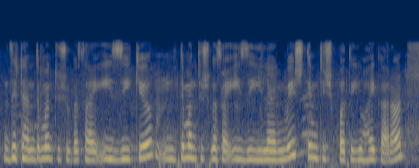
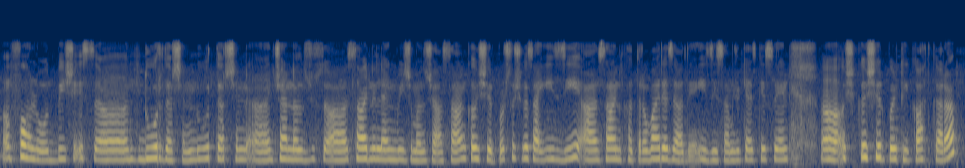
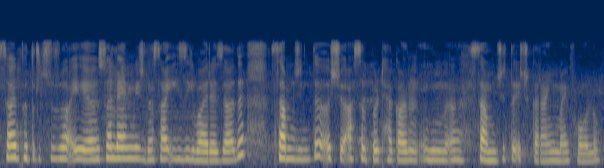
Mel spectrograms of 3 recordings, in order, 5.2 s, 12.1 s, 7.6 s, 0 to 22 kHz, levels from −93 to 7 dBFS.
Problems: background sounds at intervals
